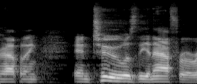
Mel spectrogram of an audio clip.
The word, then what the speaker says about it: anaphora: And two is the anaphora, right?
